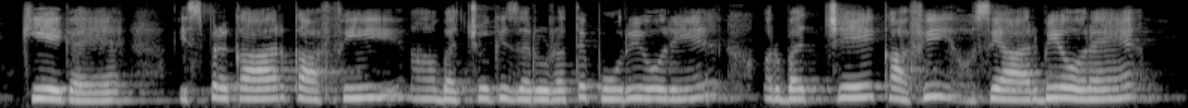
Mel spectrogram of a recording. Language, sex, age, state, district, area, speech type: Hindi, female, 18-30, Madhya Pradesh, Gwalior, urban, spontaneous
